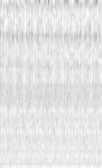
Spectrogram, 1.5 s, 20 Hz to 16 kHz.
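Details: 1962 Ford Falcon six, revived after sitting since 1982, just after setting the points: steady low idle with an even unbroken beat, no knocks or misses; sounds normal.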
